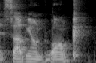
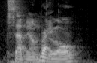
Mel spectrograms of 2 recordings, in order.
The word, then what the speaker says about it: Sauvignon Blanc: like when he said Sauvignon Blanc instead of that C, you don't actually pronounce it so much as it escapes into your nose, Sauvignon Blanc. You gotta swallow that at the last second.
